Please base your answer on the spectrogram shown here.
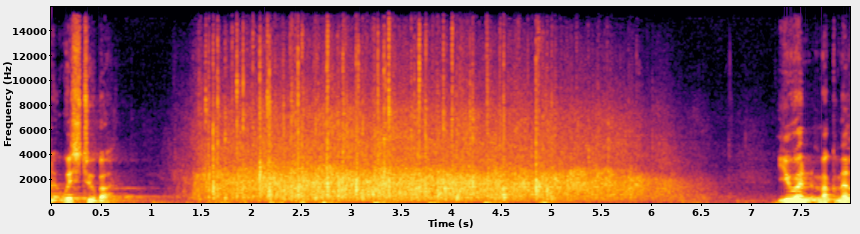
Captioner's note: applause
